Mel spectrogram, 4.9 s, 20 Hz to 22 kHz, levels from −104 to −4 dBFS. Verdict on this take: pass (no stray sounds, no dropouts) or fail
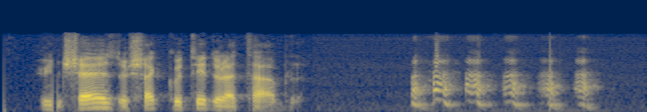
fail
